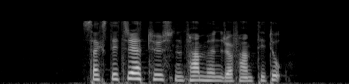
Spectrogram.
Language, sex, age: Norwegian, female, 36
